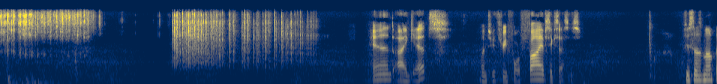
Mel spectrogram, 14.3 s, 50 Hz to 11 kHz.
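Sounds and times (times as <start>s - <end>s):
handful of dice rattling and clattering: 0.0s - 2.1s, 3.2s - 6.5s
speech: 7.5s - 9.0s, 9.6s - 11.7s, 13.7s - 14.3s.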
